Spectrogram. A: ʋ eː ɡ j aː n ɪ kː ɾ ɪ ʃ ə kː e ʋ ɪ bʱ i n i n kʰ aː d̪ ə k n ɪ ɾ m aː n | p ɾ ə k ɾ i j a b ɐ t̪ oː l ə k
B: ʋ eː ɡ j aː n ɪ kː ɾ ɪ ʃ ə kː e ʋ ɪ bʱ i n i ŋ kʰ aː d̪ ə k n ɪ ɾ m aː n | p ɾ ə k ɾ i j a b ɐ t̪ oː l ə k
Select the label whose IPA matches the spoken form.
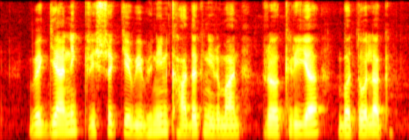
A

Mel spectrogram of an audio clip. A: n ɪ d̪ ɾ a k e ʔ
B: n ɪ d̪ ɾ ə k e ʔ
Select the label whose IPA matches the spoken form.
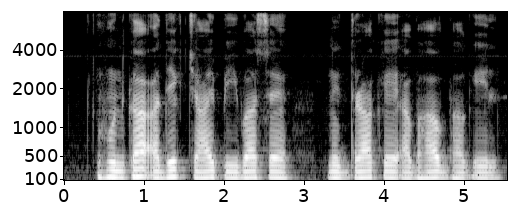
A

